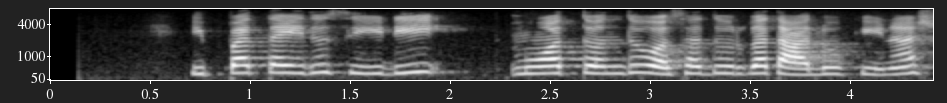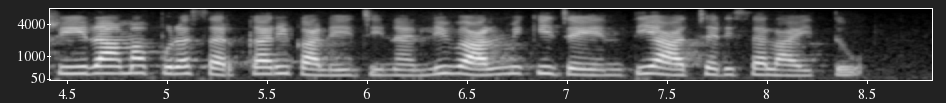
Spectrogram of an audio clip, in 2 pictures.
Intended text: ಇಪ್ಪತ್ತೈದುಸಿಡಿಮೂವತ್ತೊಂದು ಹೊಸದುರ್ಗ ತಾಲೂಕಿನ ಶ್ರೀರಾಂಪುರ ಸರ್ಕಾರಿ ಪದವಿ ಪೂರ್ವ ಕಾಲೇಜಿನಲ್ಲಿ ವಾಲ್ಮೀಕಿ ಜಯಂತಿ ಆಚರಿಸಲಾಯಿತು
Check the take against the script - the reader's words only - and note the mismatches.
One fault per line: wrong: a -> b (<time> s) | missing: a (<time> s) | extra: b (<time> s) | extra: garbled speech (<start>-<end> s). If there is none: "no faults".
missing: ಪದವಿ ಪೂರ್ವ (5.6 s)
